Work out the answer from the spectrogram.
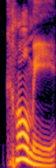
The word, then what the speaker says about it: Comey: and check it out at Comey at c om e UI rhymes with homie on twitter Neal writes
